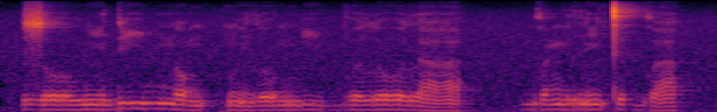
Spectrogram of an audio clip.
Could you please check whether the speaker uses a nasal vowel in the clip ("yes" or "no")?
yes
